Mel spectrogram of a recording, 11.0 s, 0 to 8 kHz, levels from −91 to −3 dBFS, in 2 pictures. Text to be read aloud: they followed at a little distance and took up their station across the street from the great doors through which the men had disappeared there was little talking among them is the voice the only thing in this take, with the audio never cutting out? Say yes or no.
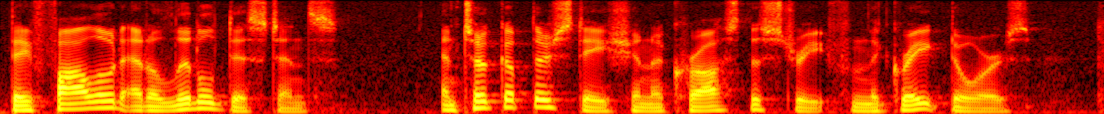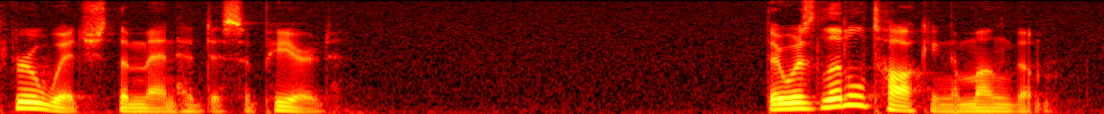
yes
